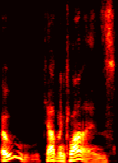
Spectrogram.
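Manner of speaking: soft, slow, wistful sigh over the jeans; softly imagined woman admiring the ad; dreamy woman. Retold or imitated. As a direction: breathe it out as if admiring the ad. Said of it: "I'd be like".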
